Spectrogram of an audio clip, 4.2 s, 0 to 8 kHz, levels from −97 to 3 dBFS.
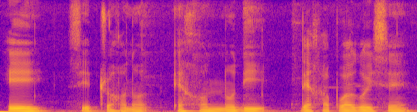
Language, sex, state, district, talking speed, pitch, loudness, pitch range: Assamese, male, Assam, Kamrup Metropolitan, 100 wpm, 95 Hz, -17 LUFS, 90-95 Hz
